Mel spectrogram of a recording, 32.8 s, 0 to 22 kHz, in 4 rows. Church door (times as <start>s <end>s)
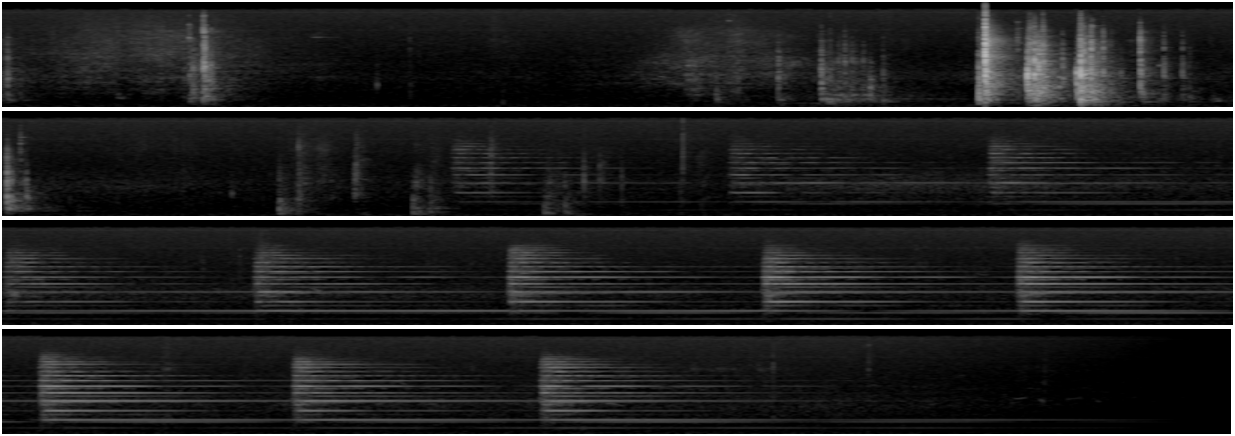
4.5s 8.5s, 10.1s 32.2s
